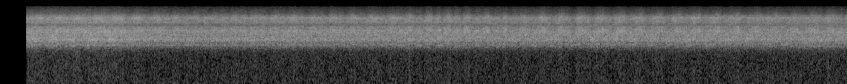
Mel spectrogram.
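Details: Bear cicadas in mass emergence at a park in Akashi, Japan: after a brief silence, a dense, loud, continuous buzzing chorus sets in, high and hissing, with faint rapid pulsing throughout.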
